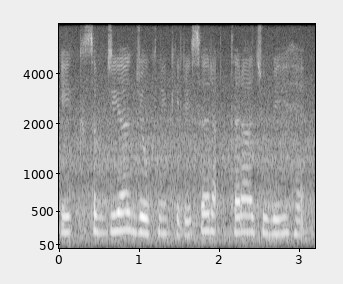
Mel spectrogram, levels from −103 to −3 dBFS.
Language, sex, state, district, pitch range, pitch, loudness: Hindi, female, Arunachal Pradesh, Lower Dibang Valley, 185-220 Hz, 205 Hz, -15 LUFS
